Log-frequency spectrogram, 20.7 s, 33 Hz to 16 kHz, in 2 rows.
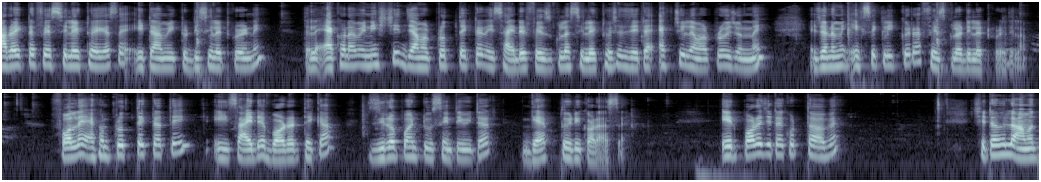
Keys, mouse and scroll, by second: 0.7-1.9 scroll up 1, 1.9 shift+click, 2.5 scroll down 2, 2.8 shift+middle click, 3.4-3.7 scroll up 1, 3.7 shift+middle click, 4.1 scroll up 2, 7.5 scroll down 4, 8.4 x, 9.8-10.2 scroll down 4, 10.2-11.9 shift+middle drag, 11.9-15.0 scroll up 1, 16.6 KP_1, 17.6 scroll down 1, 18.0-20.7 middle drag.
